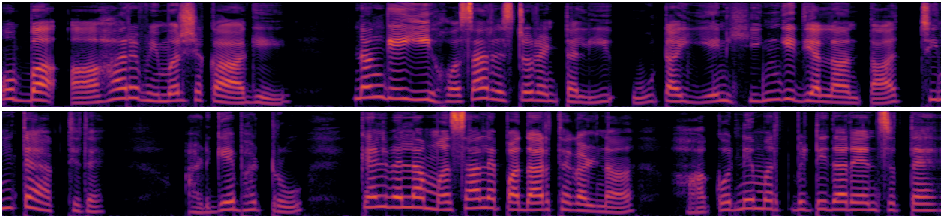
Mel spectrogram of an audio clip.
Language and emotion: Kannada, fearful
